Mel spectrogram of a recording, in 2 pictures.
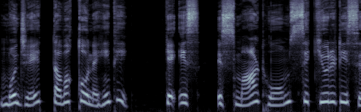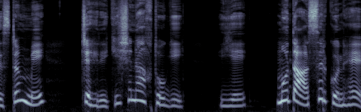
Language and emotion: Urdu, surprised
